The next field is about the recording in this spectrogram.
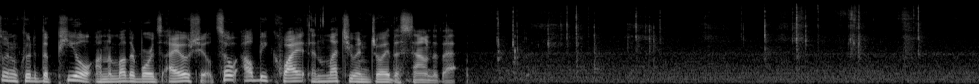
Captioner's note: peeling sound intensifies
